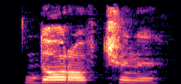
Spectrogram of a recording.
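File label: "доровтчыны", Komi, female; kpv audio dict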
